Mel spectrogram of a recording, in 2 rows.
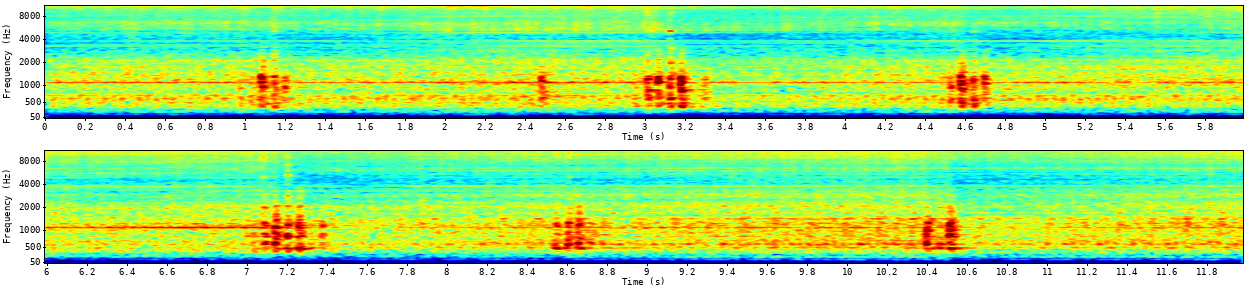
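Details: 2007 Mazda 3, 81k miles, idling: loose irregular knock every couple of seconds that developed over a few days, caused by a worn AC compressor pulley bearing; fixed by swapping in a new pulley/clutch assembly.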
